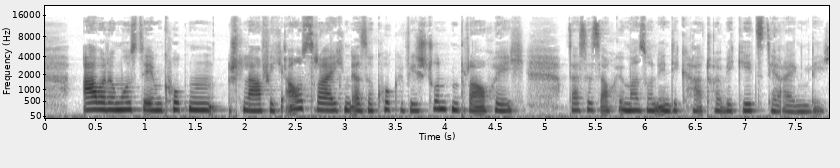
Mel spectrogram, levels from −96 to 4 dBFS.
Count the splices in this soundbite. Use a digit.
1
